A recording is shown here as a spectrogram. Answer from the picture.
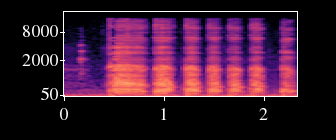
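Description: A man coughing in a fit: one long cough about half a second in, then a rapid run of short coughs, about five a second.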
